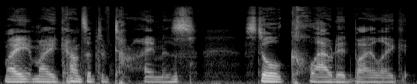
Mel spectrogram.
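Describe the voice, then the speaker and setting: A man's voice: medium pitch, level tone, slow pace. A man hosting a casual podcast while sick with a cold, his voice nasal and congested, rambling with plenty of fillers and restarts. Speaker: podcast host.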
